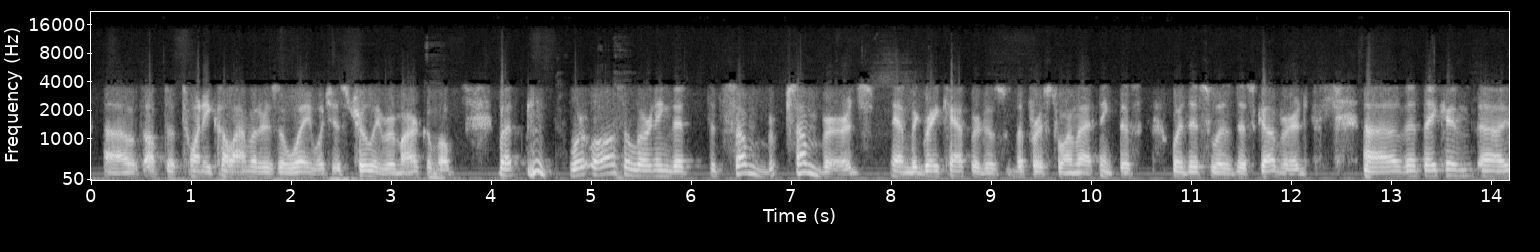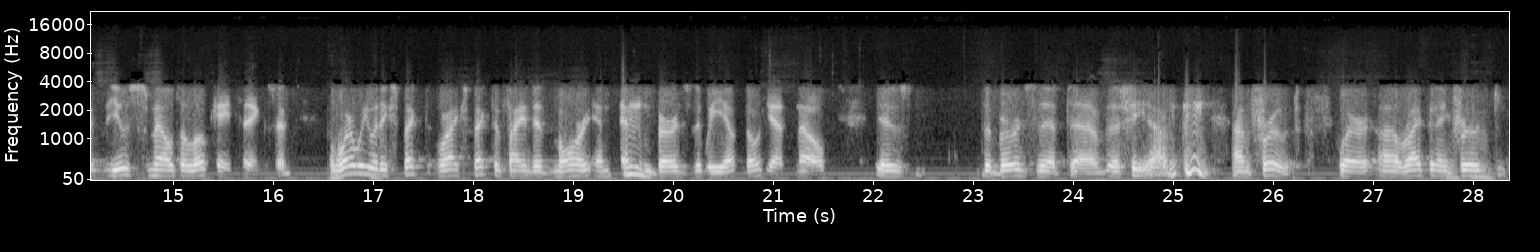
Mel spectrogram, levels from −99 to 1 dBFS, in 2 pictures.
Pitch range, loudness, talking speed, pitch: 115-130 Hz, -18 LUFS, 165 wpm, 120 Hz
